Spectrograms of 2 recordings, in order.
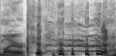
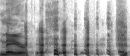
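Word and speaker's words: Mayer: why I didn't like John Meyer or is it mayor yes mayor it's even better you mispronounced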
